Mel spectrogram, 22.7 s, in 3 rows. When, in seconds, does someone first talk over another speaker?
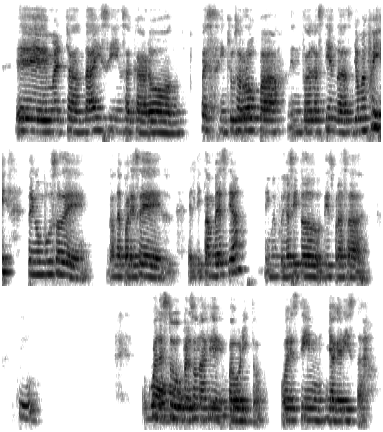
18.1 s

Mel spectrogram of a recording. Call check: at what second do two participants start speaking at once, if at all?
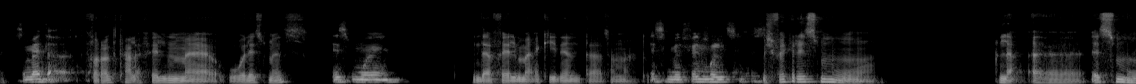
none

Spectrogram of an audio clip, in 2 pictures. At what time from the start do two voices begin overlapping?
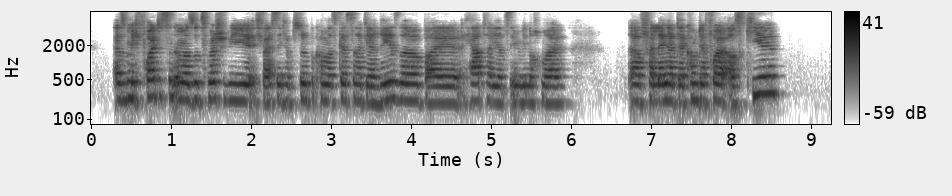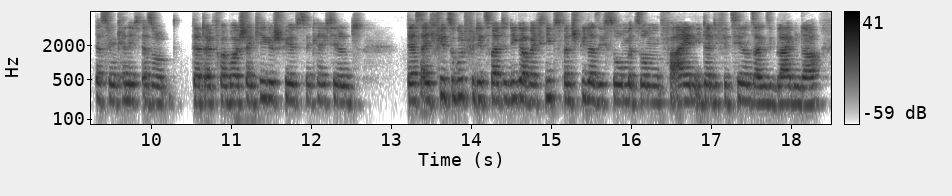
none

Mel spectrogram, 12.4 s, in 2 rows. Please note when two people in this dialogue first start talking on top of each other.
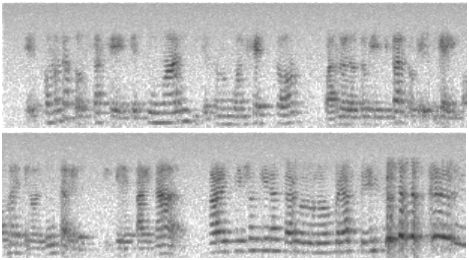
none

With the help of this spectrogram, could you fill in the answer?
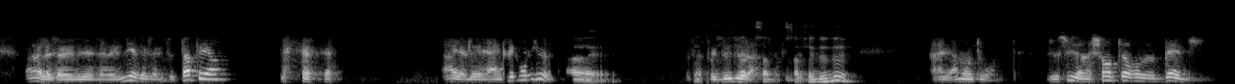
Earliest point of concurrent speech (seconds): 6.9 s

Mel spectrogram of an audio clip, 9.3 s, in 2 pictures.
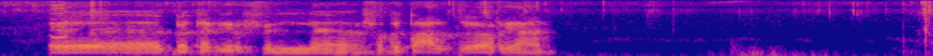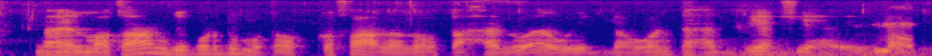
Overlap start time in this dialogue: none

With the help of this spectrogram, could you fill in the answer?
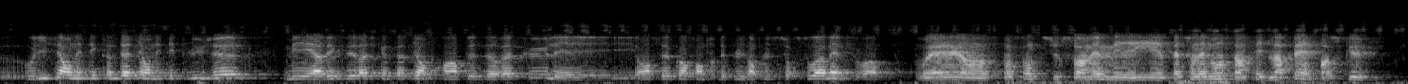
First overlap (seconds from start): none

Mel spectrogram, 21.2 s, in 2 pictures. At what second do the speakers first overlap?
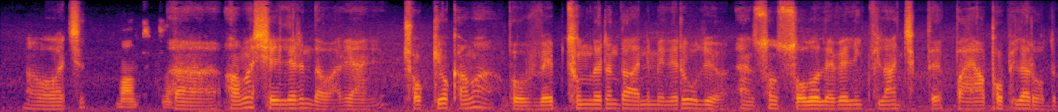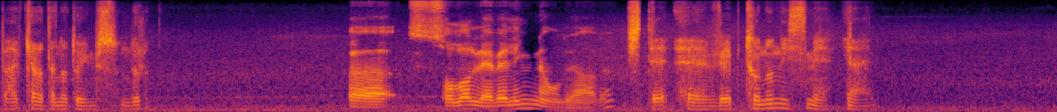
none

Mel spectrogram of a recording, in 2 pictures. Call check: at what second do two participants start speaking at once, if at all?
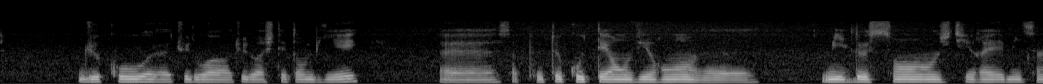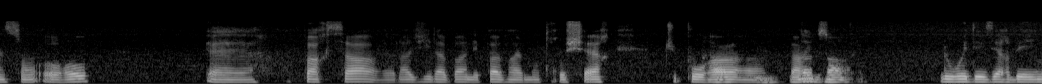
17.5 s

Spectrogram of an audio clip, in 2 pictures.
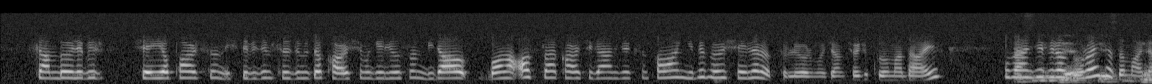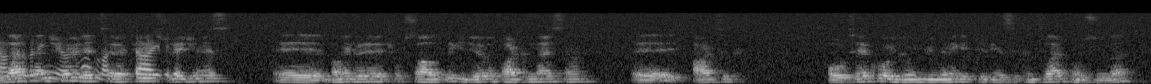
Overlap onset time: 10.1 s

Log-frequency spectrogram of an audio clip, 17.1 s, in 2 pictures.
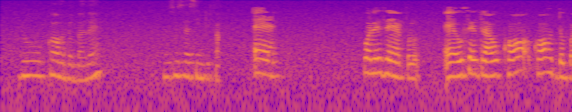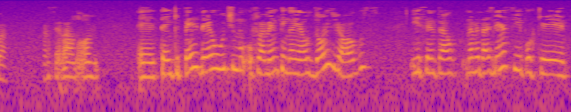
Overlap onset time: none

